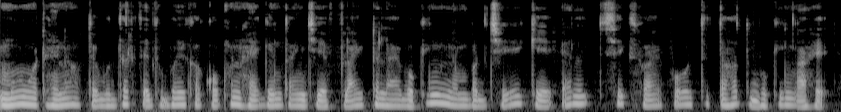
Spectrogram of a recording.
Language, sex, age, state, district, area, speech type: Sindhi, male, 18-30, Gujarat, Kutch, rural, read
